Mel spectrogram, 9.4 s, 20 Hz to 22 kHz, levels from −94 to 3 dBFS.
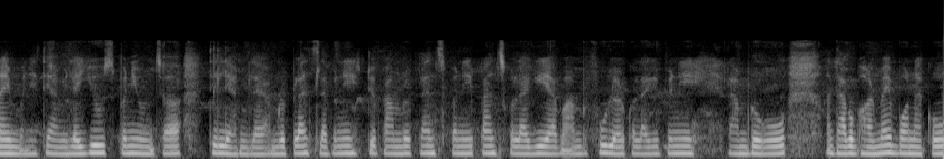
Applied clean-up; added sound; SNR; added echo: none; none; none; none.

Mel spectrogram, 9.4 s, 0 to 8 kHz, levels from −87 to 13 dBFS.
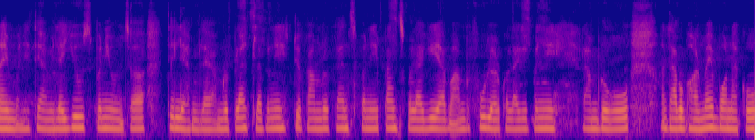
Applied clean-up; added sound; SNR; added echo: neural mask model Resemble Enhance denoiser.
